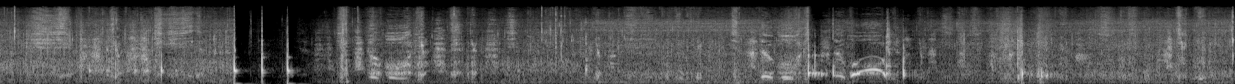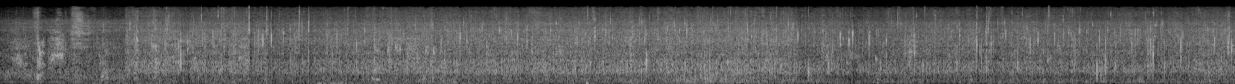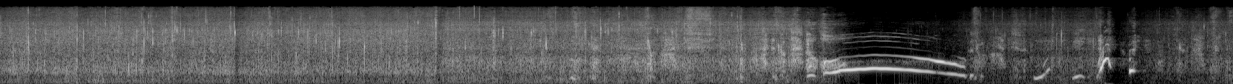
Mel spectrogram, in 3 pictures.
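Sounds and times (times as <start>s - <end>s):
meat sizzling in a wok: 0.0s - 37.0s.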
